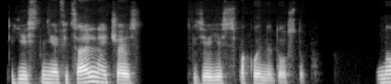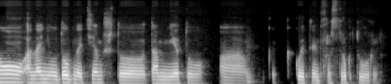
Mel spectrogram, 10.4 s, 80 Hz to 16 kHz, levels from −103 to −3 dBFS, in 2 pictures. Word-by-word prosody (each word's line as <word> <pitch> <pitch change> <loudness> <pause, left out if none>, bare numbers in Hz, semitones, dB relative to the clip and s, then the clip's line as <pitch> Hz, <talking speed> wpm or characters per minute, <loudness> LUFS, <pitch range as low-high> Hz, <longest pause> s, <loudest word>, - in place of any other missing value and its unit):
Есть 155 0 -2
неофициальная 160 +4 +4
часть, 135 -5 +2 0.7
где 135 0 +1
есть 135 0 -1
спокойный 135 -3 -2
доступ. 65 - -8 0.9
Но 170 +1 +4
она 155 +1 +2
неудобна 150 -2 +2
тем, 150 +2 -4
что 130 -3 -1
там 140 -1 -1
нету, 135 -2 -3 0.2
ам, 125 -2 -9 0.2
ка - - -19
какой-то 135 -1 -4
инфраструктуры. 135 -1 -8
140 Hz, 105 wpm, -19 LUFS, 135-155 Hz, 0.9 s, неофициальная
